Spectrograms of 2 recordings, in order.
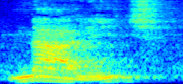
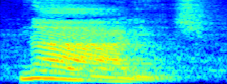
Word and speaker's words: knowledge: k simple straightforward case any k standing in front of n must be dropped from the pronunciation so we have here for that spelling knowledge knowledge long ah knee same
